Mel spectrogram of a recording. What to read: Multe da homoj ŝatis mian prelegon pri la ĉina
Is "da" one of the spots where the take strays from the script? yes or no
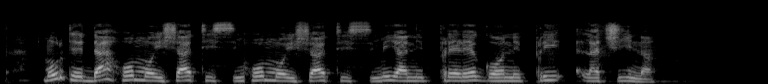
no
